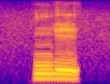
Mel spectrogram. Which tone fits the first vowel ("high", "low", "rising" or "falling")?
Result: low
